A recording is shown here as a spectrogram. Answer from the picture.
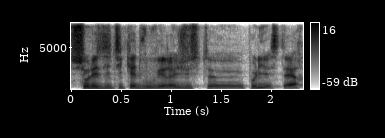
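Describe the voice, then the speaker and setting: Fairly slow, ordinary in pitch movement, a man's voice of dark, mellow tone. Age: 20s. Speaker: PhD student and chemical engineer. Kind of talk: interview. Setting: school library. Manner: hesitant, many filler sounds.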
